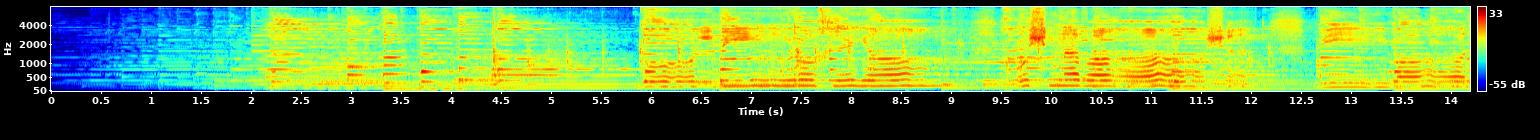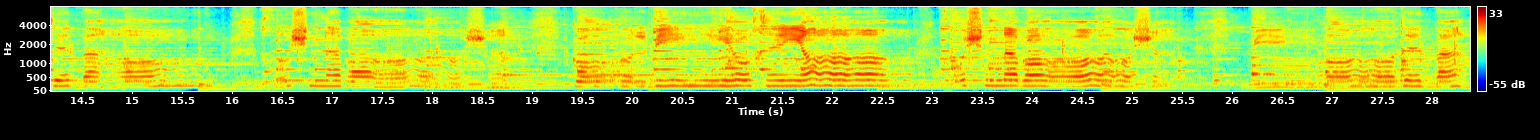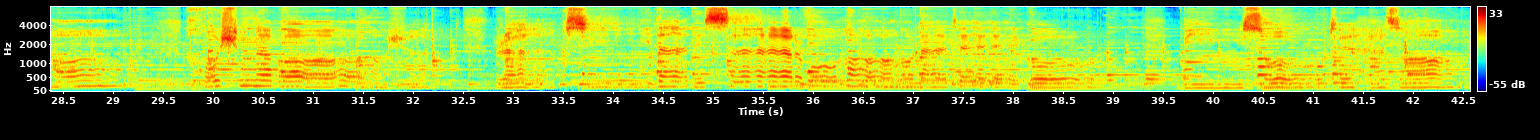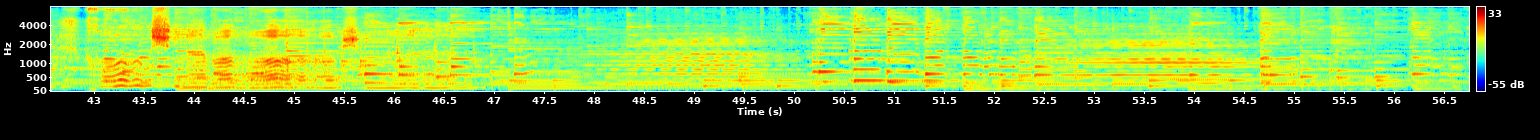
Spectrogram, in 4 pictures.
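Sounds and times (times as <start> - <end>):
vocals: 1.2 - 56.7.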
